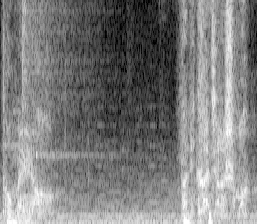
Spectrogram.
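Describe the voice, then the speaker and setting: A man playing a cool, calculating young survivor in an animated web drama, terse and detached. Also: normal speed, close to an everyday voice. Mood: cool, probing. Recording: background music under dialogue.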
